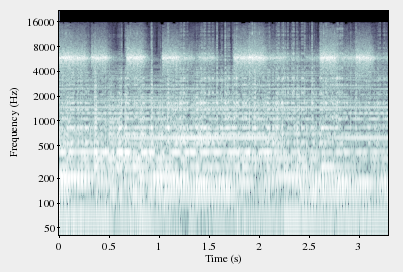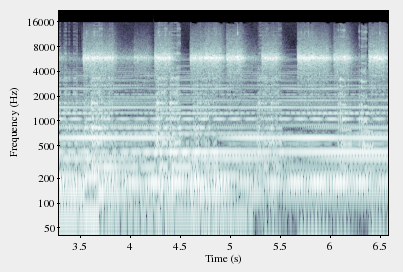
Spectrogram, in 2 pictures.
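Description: Improvised experimental drone played on an electric guitar through effects pedals: many sustained, organ-like tones held together, with a high tone pulsing about twice a second. The deepest bass drops out near the end.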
